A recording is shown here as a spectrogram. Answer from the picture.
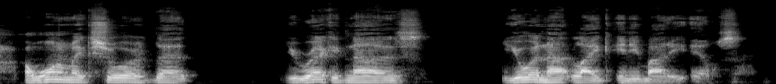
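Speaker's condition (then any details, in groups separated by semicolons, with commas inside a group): No condition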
